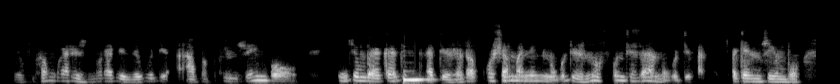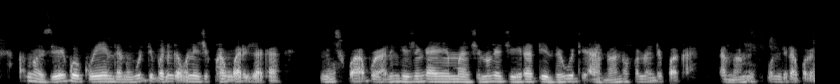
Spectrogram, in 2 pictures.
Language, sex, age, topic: Ndau, male, 18-24, education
